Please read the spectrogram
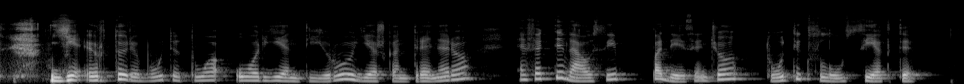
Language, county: Lithuanian, Panevėžys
